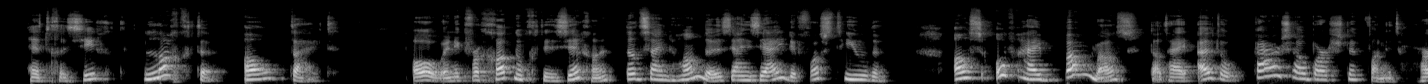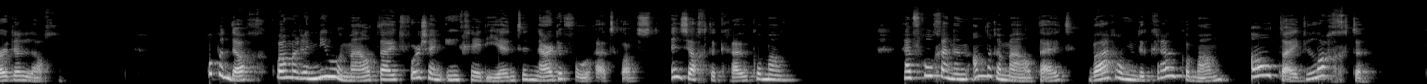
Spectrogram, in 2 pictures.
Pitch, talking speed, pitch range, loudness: 230 Hz, 125 wpm, 195-290 Hz, -20 LUFS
